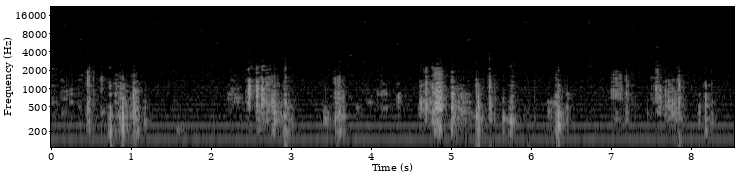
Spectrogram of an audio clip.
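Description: Long acrylic nails rapidly scratch and tap an inflated, hollow, air-filled pink latex balloon while hands cup it. Quiet bursts of rubbery, squeaky scratching and soft patter come in short clusters, with brief pauses between them. A faint, steady low hum sits underneath throughout.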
